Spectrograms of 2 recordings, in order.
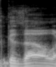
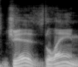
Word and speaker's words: Ghislaine: Because at first I was like, oh, it's Gazelle or something, like French name. I've heard it pronounced Ghislaine. It's Ghislaine, yeah.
